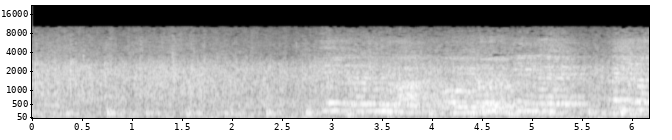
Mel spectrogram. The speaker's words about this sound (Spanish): Los aplausos.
